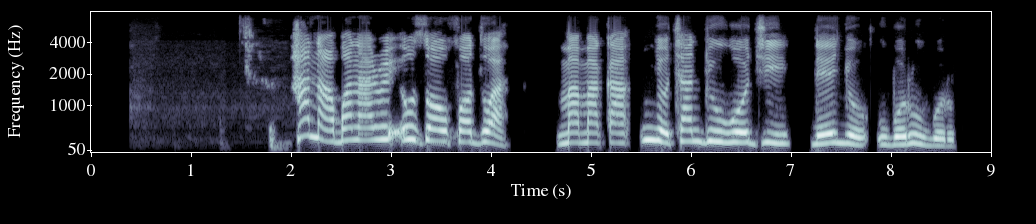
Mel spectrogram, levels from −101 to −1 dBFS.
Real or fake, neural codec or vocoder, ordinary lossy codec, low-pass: real; none; none; 7.2 kHz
